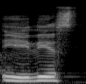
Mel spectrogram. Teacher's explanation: এই দালটা একটু নরম করে পড়ব, সিনটা একটু শক্ত করে পড়ব।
